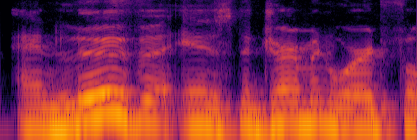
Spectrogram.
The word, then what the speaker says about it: Löwe: Loew is basically from the German, where it's Lo with an umlaut. W-E, and that would be pronounced Löwe, and Löwe is the German word for lion.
